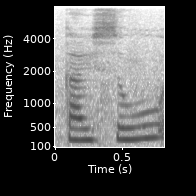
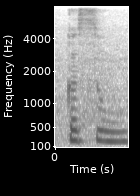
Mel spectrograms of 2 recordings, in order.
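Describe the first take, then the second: First: The first syllable is said in full as kai. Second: The first syllable is reduced to ka. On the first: This follows the written spelling. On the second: This is how it is said in everyday speech.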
